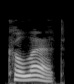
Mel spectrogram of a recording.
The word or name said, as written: Colette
